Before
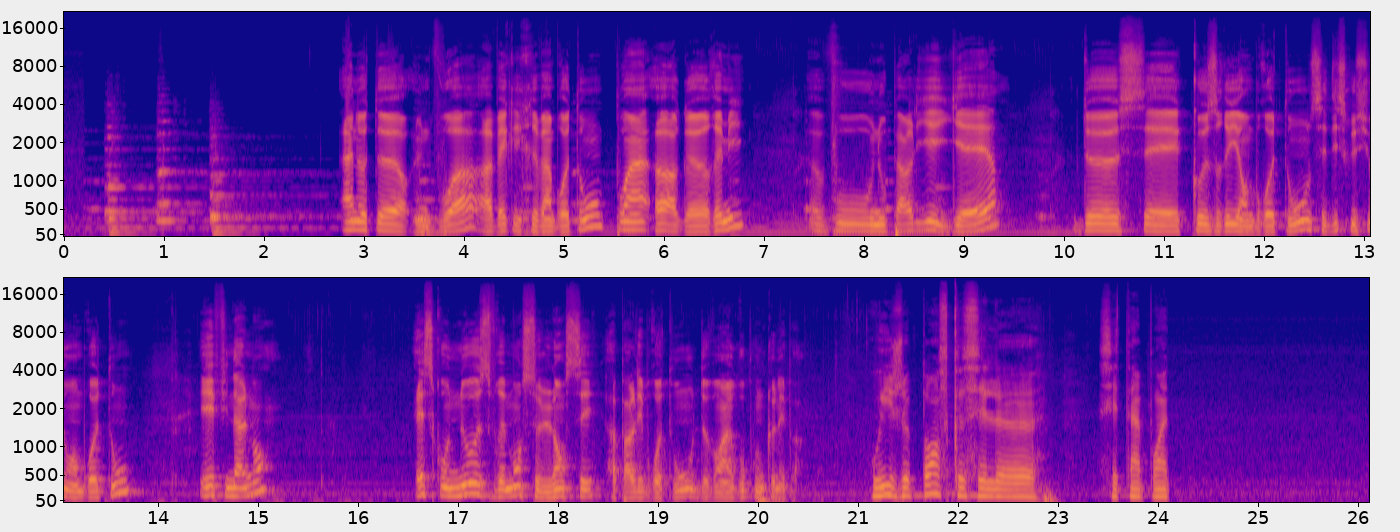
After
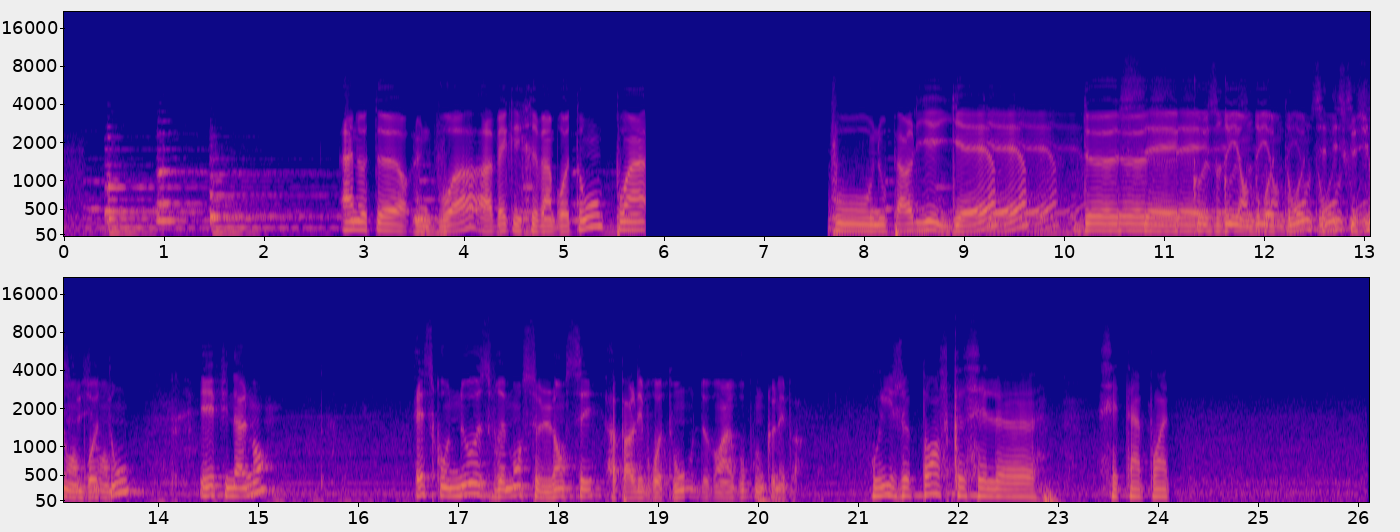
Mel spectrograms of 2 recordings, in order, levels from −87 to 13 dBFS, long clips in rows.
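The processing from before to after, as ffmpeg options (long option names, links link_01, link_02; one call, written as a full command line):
ffmpeg -i in.wav -filter_complex "[0:a]asplit=3[link_01][link_02][link_03];[link_01]afade=type=out:start_time=9.15:duration=0.02[link_04];[link_02]aecho=1:1:307|614|921:0.562|0.135|0.0324,afade=type=in:start_time=9.15:duration=0.02,afade=type=out:start_time=13.55:duration=0.02[link_05];[link_03]afade=type=in:start_time=13.55:duration=0.02[link_06];[link_04][link_05][link_06]amix=inputs=3:normalize=0,asplit=4[link_07][link_08][link_09][link_10];[link_07]atrim=end=5.82,asetpts=PTS-STARTPTS,afade=type=out:start_time=5.816:duration=0.004:curve=hsin[link_11];[link_08]atrim=start=5.82:end=7.65,asetpts=PTS-STARTPTS,volume=0[link_12];[link_09]atrim=start=7.65:end=19.27,asetpts=PTS-STARTPTS,afade=type=in:duration=0.004:curve=hsin,afade=type=out:start_time=11.616:duration=0.004:curve=hsin:silence=0.237137[link_13];[link_10]atrim=start=19.27,asetpts=PTS-STARTPTS,afade=type=in:duration=3.13:silence=0.237137[link_14];[link_11][link_12][link_13][link_14]concat=n=4:v=0:a=1,lowpass=1300,acompressor=threshold=-26dB:ratio=6" out.wav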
